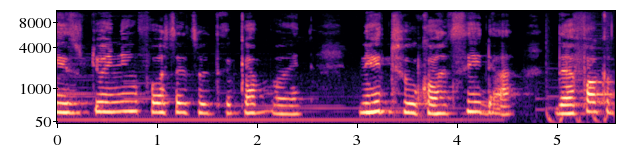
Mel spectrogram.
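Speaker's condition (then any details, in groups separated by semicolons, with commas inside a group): Cerebral palsy; from birth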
